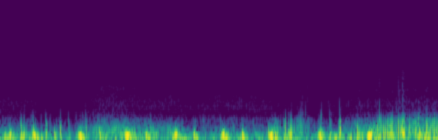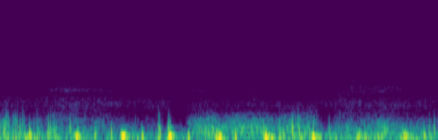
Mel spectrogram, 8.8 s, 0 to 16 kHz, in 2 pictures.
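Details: Fast heartbeat of a 34-year-old male after a quick morning jog, recorded at the mitral (bicuspid) valve area: rapid, deep thumps at about 128 per minute with some rubbing noise.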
